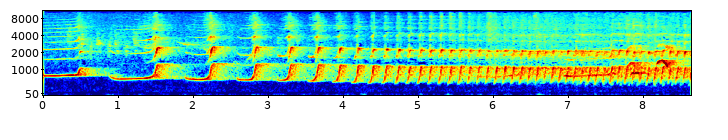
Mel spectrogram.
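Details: Forest monkey in a long rising series: swooping whistled notes start slow, then speed up and climb in pitch into a fast, continuous run of hoots with strong overtones.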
